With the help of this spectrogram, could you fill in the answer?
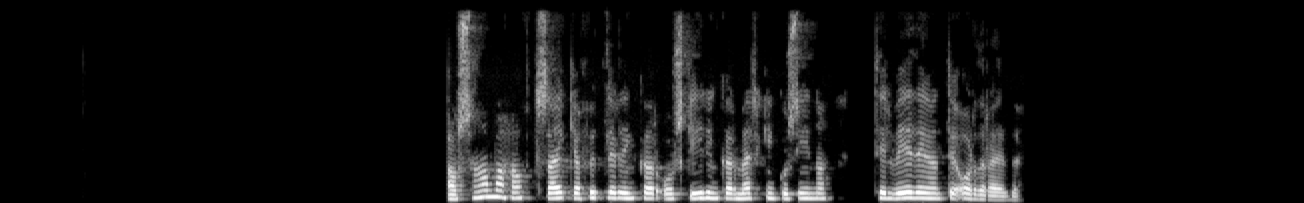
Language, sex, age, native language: Icelandic, female, 50-59, Icelandic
